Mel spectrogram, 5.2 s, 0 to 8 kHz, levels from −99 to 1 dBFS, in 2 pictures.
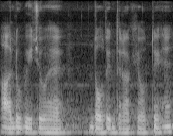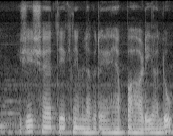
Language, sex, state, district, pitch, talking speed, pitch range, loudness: Hindi, male, Bihar, Kishanganj, 95 Hz, 210 wpm, 90-105 Hz, -28 LUFS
